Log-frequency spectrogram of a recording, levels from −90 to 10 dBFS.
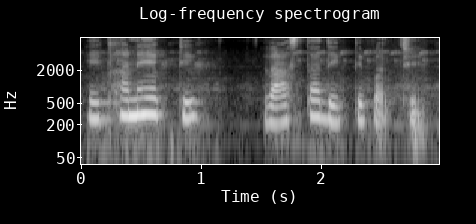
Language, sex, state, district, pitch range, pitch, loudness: Bengali, female, West Bengal, Cooch Behar, 240-295 Hz, 265 Hz, -14 LUFS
